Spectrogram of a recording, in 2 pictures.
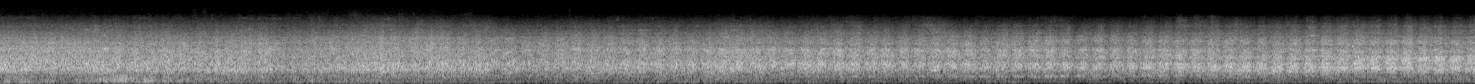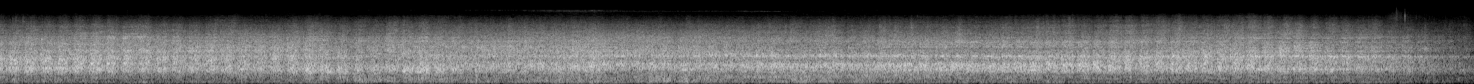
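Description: Long electric-hauled freight train of covered bogie wagons rolling past, a loud steady rumble and clatter of wheels on rails. The sound dies away quickly near the end as the last wagons go by.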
